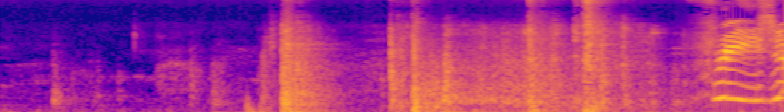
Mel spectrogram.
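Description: A freezer drawer slides open.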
